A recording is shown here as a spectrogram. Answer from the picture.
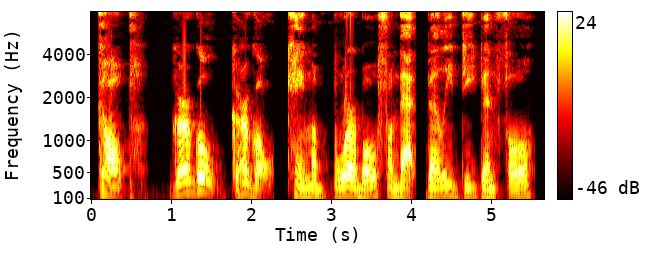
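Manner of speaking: plain reading voice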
